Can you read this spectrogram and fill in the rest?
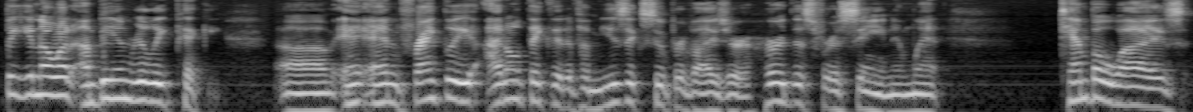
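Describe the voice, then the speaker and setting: A man with a slightly gravelly voice giving casual live commentary on listeners' songs, thinking aloud with lots of fillers. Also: mid-range voice. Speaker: music industry reviewer critiquing listener songs.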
